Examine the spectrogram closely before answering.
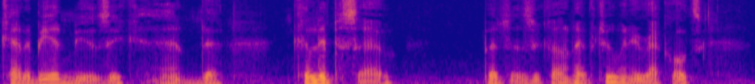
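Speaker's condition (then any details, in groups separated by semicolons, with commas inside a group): Muscular dystrophy; progressive, wheelchair user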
